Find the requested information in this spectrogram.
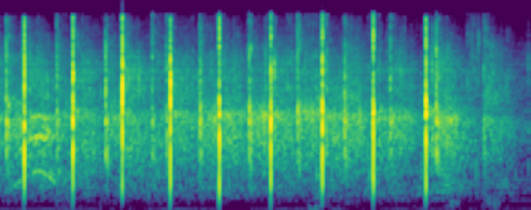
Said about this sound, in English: Come on and give him a hand clap today, please.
